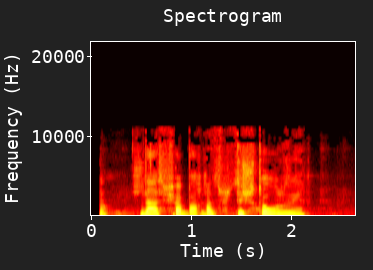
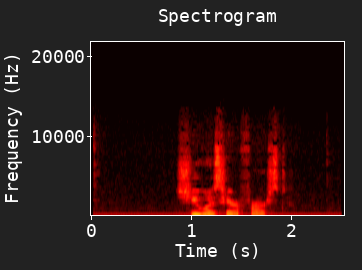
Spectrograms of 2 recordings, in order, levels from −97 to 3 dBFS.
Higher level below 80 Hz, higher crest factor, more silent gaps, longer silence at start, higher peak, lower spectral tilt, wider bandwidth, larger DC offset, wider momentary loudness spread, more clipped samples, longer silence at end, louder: about the same, -68 dBFS vs -70 dBFS; about the same, 20 dB vs 20 dB; neither; about the same, 0.1 s vs 0.05 s; first, -2 dBFS vs -32 dBFS; first, -5 dB/octave vs -3.5 dB/octave; second, 11.5 kHz vs 14 kHz; neither; about the same, 12 LU vs 11 LU; neither; first, 0.5 s vs 0.05 s; first, -22 LUFS vs -48 LUFS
